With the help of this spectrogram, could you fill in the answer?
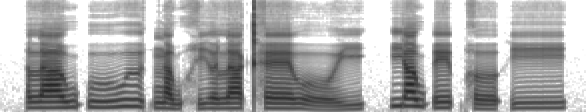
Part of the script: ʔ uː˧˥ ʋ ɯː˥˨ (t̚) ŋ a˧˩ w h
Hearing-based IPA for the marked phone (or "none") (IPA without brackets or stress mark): t̚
